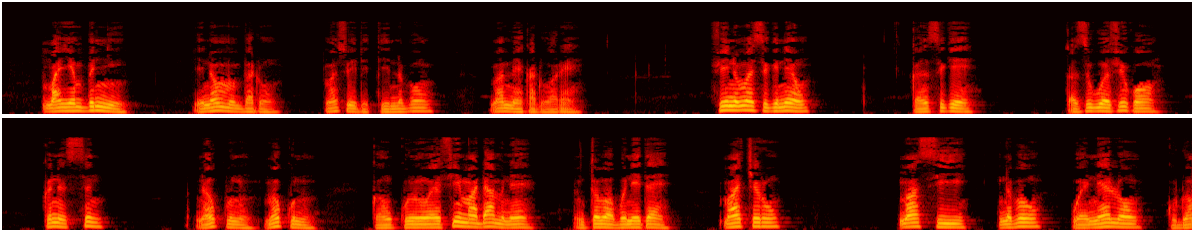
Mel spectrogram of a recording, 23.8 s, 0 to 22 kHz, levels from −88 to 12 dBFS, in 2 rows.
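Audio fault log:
throughout  Vorbis compression: the speech sounds hissy and grainy, with a rough, smeared treble and nothing above 10.6 kHz. This is likely heavy Vorbis coding at a low bitrate, around 29 kbps, where fine treble detail is quantised so coarsely it turns into noise.
10.64–10.66 s  pre-echo: a brief hiss of about 20 ms runs just ahead of a sharp attack, which sounds soft and smeared. The codec spreads its quantisation noise, sized for the loud onset, over the whole transform block, so it fills the quiet moment just before.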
